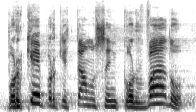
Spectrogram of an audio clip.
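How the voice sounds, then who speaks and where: A man's voice: sits high, expressive, normal speed, sharp tone, big-room sound. A man preaching a sermon as pastor, emphatic and asking his listeners rhetorical questions.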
